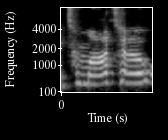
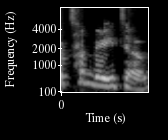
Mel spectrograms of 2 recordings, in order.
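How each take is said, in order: First: "tomato" with an ah in the middle; tomato as tuh-MAH-toe. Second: "tomato" with an ay in the middle; tomato as tuh-MAY-toe. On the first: Trainer contrasting pronunciations, "tomato" as tuh-MAH-toe. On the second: Trainer contrasting pronunciations, "tomato" as tuh-MAY-toe. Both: Shown as a demonstration. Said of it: "Do you say tomato or tomato".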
